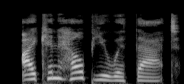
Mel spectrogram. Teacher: In the sentence, I can help you with that, the main stress usually falls on help and that. The other words are softer and quicker. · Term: sentence stress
